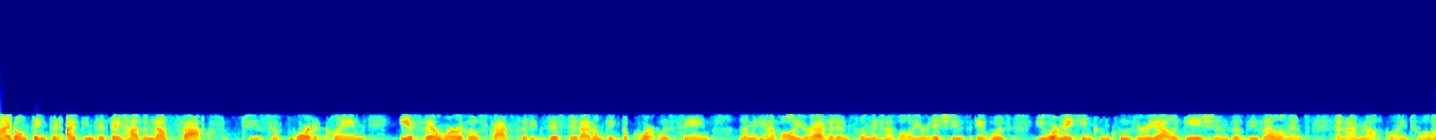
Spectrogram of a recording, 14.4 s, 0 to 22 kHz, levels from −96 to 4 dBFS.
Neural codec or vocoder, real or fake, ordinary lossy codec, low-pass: none; real; AAC, 16 kbps; 7.2 kHz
